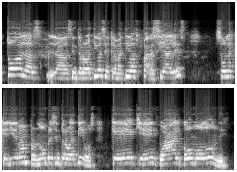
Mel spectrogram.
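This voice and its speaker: A woman teaching a grammar lesson who explains step by step and keeps checking in with quick questions. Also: fairly high pitch, a bit bright. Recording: echoey room.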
